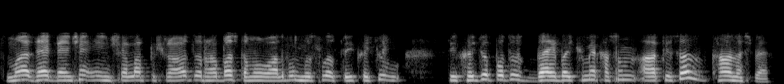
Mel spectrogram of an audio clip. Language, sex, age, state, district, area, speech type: Kashmiri, male, 18-30, Jammu and Kashmir, Ganderbal, rural, conversation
